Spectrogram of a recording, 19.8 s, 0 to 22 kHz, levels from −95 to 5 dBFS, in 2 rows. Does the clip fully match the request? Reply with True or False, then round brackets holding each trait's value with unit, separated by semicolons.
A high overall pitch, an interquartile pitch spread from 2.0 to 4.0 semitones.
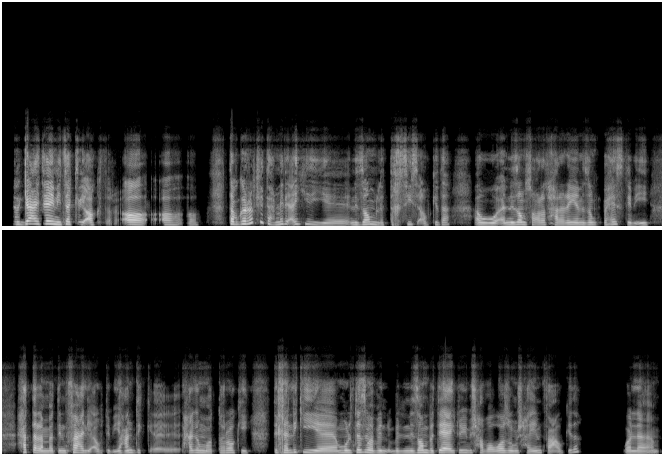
True (195 Hz; 3.3 semitones)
